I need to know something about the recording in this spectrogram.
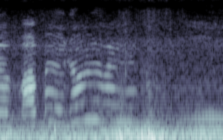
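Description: Steady low road rumble inside a moving car's cabin, with a child's high-pitched voice speaking over it for about the first second and a half.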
